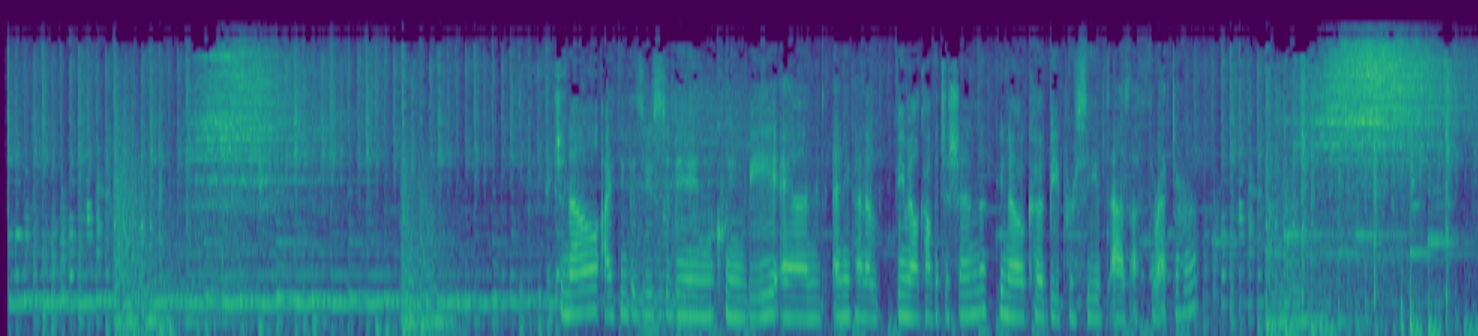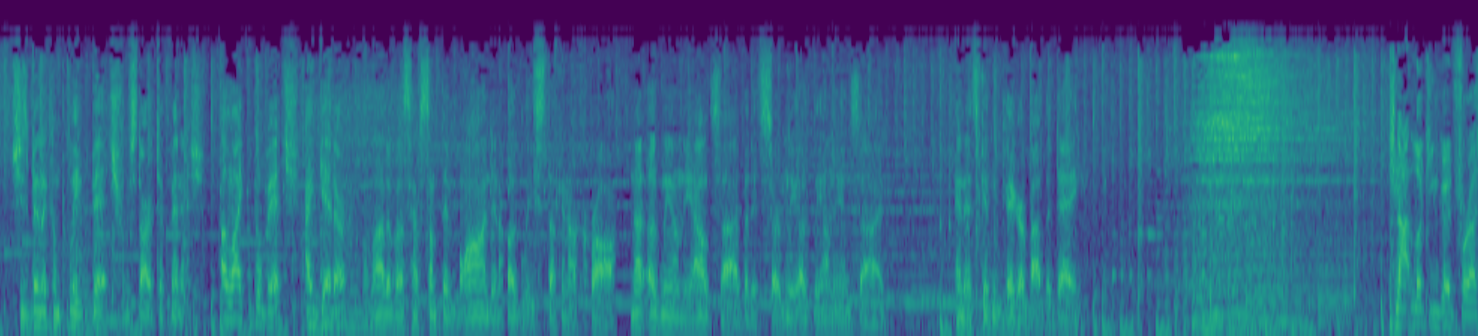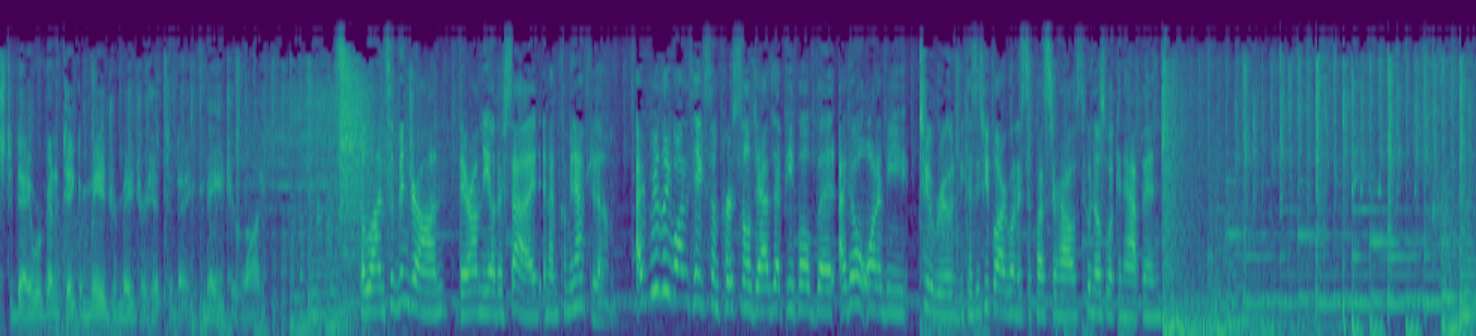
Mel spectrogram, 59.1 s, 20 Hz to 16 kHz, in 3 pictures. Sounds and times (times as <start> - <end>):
Female speech, woman speaking: 7.3 - 16.0, 44.2 - 54.9.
